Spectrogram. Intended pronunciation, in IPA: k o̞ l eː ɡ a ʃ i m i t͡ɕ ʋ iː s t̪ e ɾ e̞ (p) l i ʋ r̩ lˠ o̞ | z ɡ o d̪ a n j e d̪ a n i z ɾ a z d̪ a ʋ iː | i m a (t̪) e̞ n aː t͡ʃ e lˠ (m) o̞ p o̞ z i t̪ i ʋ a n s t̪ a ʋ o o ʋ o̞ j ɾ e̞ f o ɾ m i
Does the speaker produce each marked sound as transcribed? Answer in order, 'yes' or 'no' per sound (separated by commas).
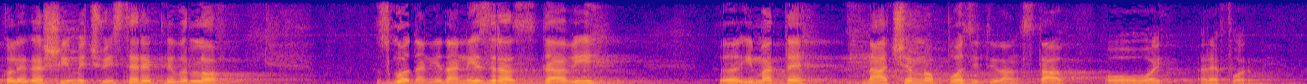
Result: no, yes, no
